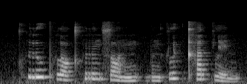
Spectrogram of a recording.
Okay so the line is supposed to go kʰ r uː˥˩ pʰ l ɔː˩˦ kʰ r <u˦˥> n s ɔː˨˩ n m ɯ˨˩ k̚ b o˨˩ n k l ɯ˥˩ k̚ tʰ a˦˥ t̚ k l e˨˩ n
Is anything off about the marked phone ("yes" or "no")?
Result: yes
